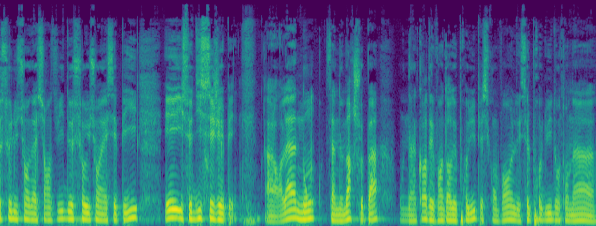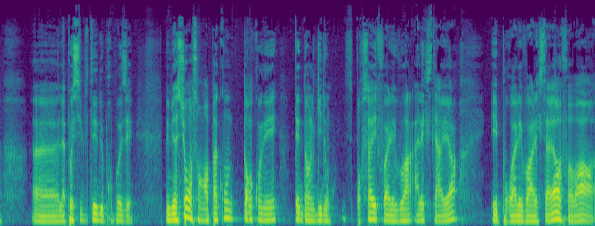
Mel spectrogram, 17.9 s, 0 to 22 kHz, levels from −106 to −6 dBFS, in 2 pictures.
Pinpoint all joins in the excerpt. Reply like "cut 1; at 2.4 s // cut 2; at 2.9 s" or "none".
none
